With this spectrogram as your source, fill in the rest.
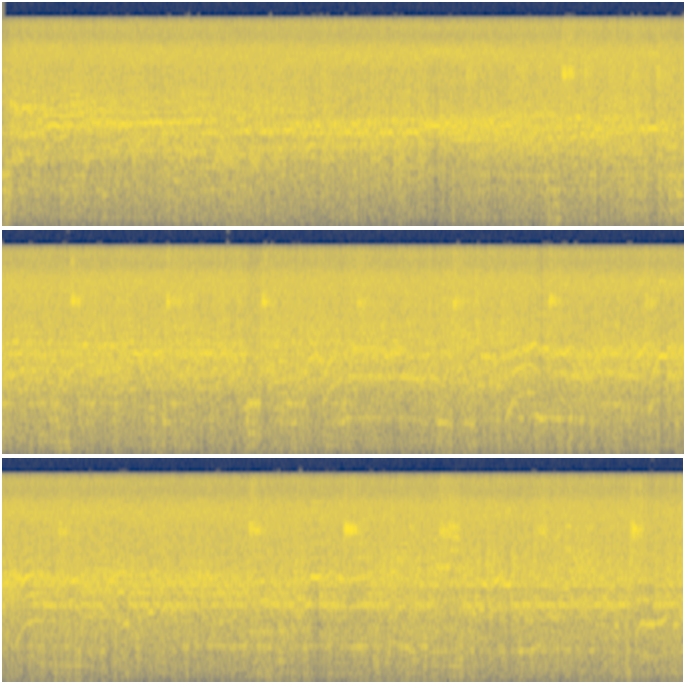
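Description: A crowd shouts and cheers close by.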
